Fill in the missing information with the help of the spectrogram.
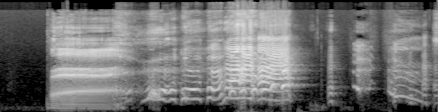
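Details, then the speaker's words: A long, loud, voiced belch with changing pitch, then a few short burps; deliberate burping during a burping challenge. "Sorry. That was a really bad one."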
